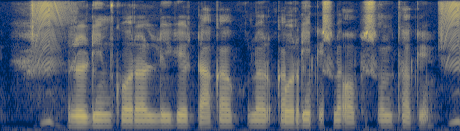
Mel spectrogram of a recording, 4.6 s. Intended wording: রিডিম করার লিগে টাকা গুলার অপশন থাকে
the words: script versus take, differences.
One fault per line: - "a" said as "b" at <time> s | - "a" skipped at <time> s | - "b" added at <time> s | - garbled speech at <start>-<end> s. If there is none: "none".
- garbled speech at 2.8-3.4 s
